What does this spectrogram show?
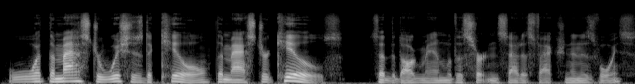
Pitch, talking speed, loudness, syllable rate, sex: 100 Hz, 190 wpm, -21 LUFS, 4.7 syllables/s, male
